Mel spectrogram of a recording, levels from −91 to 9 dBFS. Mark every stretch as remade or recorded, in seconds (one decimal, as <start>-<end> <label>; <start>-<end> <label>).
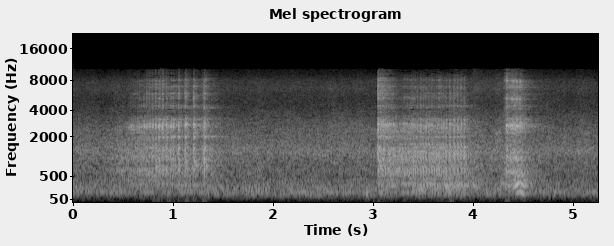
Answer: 0.0-5.3 recorded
